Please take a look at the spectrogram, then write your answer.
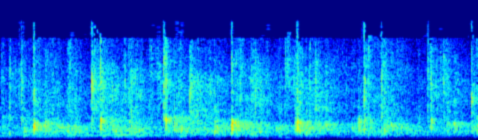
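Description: An audience applauds steadily, a dense wash of many hands clapping with a few sharper claps standing out, at moderate volume, with no voices.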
